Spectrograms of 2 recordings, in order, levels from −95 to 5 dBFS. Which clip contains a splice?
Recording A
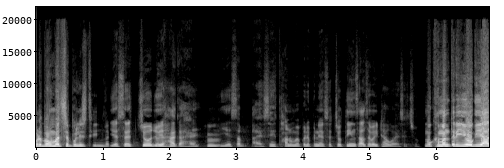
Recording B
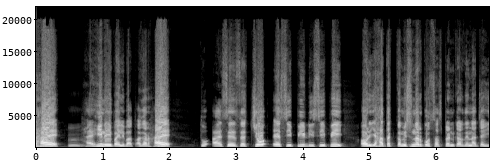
A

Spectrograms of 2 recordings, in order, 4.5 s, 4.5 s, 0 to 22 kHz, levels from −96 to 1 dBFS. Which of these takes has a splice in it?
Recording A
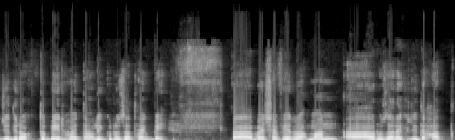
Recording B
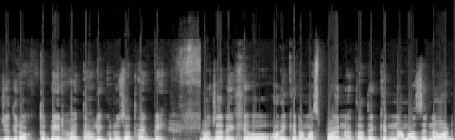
B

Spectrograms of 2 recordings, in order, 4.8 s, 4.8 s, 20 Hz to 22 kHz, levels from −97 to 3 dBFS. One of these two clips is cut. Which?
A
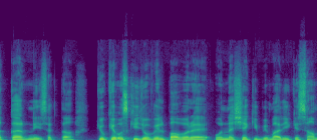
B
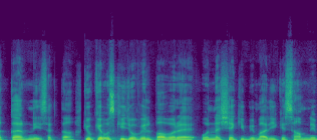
B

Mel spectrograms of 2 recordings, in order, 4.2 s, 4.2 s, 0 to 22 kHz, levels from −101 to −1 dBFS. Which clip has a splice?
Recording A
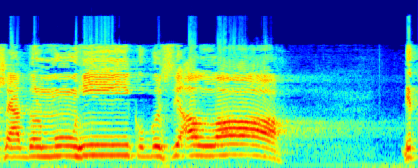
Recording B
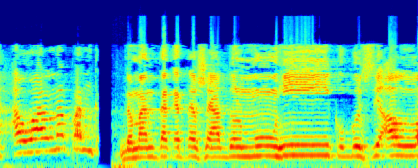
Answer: B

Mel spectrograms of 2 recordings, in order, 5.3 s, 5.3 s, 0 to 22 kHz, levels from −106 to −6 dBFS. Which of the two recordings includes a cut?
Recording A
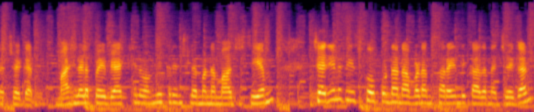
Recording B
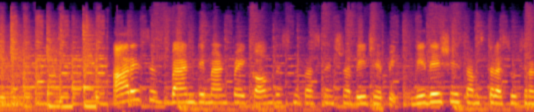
B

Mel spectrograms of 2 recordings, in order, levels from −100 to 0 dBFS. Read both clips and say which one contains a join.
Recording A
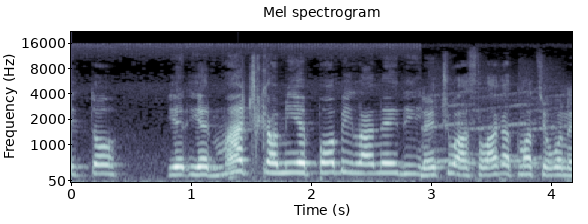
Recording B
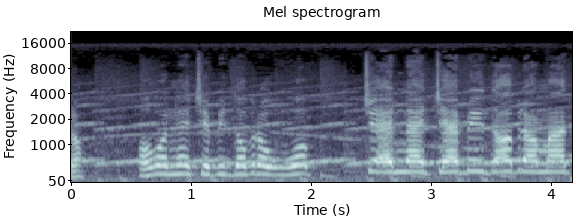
A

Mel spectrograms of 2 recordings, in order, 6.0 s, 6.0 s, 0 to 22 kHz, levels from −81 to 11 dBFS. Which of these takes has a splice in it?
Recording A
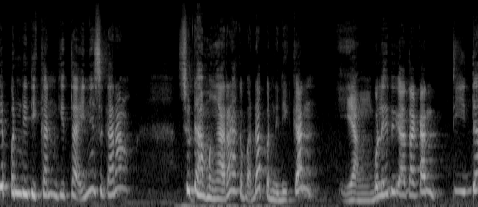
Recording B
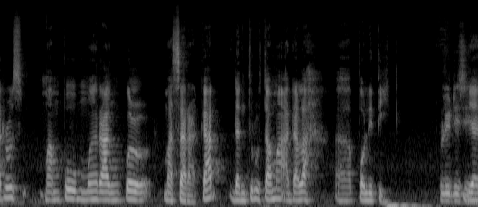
B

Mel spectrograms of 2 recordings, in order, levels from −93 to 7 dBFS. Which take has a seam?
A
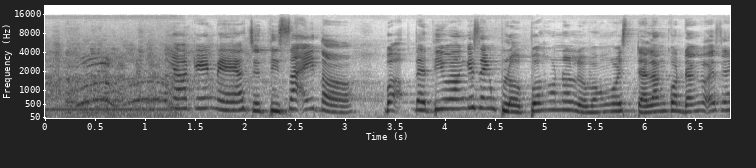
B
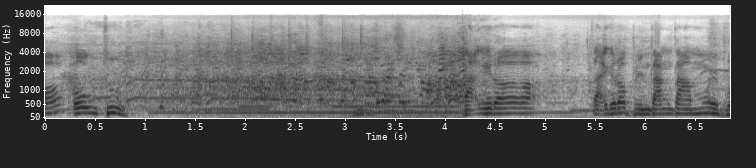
A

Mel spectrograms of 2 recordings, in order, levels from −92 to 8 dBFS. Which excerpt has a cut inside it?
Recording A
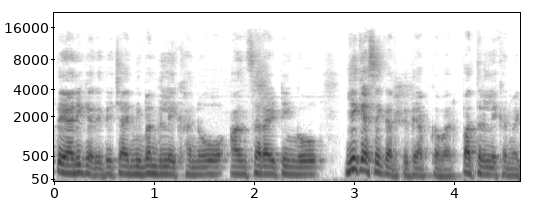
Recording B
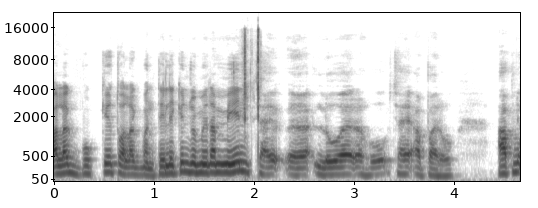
B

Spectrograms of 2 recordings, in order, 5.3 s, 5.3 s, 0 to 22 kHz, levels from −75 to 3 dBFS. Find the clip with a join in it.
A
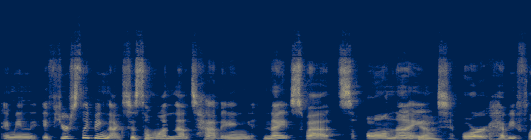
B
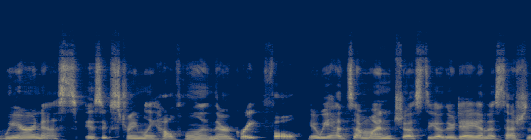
B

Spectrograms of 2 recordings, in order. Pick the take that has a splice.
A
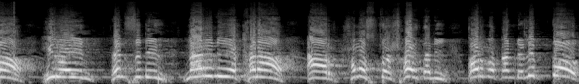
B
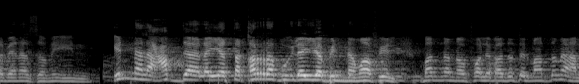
B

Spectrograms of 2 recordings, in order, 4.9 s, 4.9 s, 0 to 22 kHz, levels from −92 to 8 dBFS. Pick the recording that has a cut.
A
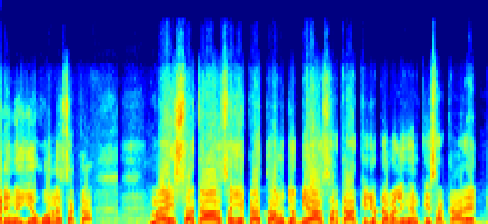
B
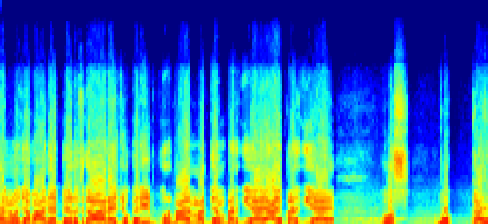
A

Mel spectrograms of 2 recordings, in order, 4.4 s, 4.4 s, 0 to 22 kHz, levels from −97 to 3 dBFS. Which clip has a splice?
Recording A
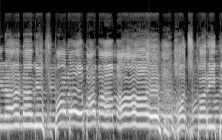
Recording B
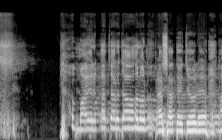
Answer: B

